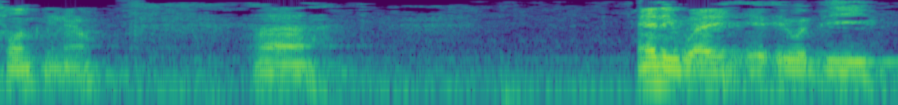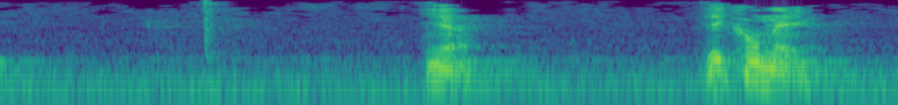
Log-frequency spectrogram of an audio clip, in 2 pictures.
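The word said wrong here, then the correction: dekomai (δέχομαι): No, dekomai, because the AI is like an aisle.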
